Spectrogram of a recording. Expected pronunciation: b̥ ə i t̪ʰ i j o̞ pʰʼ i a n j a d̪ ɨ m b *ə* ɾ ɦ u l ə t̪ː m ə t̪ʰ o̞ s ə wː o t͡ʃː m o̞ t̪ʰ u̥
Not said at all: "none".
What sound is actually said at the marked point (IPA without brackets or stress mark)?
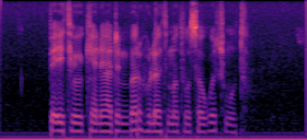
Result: ə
